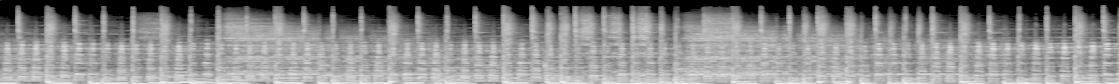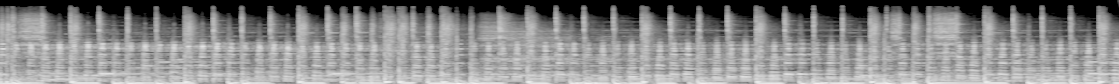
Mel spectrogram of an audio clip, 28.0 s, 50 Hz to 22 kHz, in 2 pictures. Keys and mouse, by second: 4.0 ctrl+s, 4.3 a, 4.4 a, 6.2 click, 7.4 middle click, 8.5 middle click, 9.1 middle click, 10.2 middle click, 10.8-14.5 drag, 15.5 ctrl+s, 15.8 a, 15.9 a.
